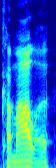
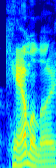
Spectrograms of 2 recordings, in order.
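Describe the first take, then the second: First: The name does not start like 'camel'. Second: The name starts like the word 'camel'. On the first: The speaker calls it right. "the main one that most people say" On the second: The speaker calls it wrong. "like she's a camel"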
